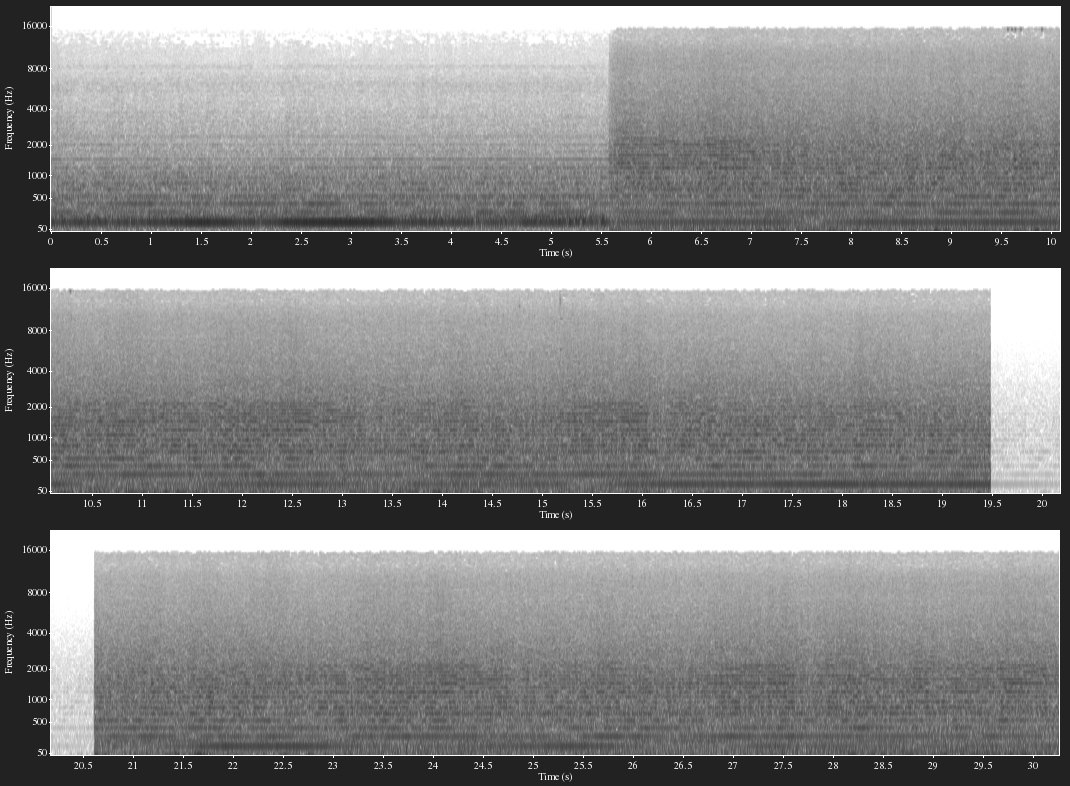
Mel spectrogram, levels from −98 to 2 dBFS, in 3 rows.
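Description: The audio cuts out abruptly at 19.48 s and returns just as suddenly at 20.61 s, a gap of about 1.13 s. Rather than true silence, the break holds only a faint leak of the sound, roughly 40 dB below its normal level. This is an audio dropout to a faint residue, likely caused by the wanted signal being lost partway along the chain while the path after the break stayed live and carried only that weak bleed-through.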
